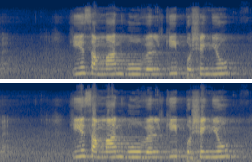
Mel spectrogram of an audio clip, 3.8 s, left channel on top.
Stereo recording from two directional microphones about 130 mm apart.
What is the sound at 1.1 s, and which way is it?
A woman's voice, 25° left (ahead or behind).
